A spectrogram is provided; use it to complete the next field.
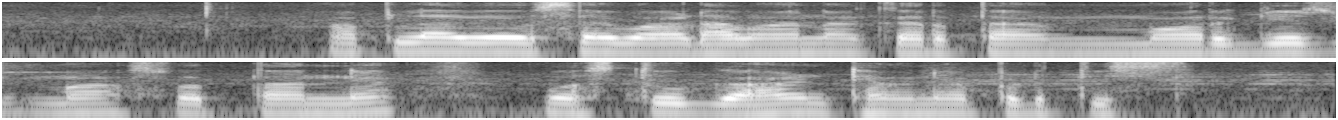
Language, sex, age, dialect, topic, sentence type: Marathi, male, 18-24, Northern Konkan, banking, statement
